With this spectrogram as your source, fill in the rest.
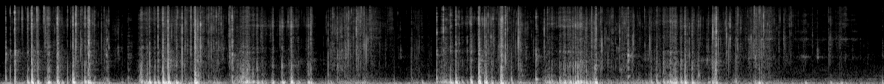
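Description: A solid, dry white soap bar painted with blue glitter is held in the hand and shaved and scraped with a utility knife blade. Dense, dry crackling and crunching scrapes come in uneven bursts, with short quieter gaps between strokes.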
